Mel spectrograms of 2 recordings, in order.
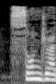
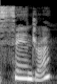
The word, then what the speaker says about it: Sondra: your name was again sondra is that sandra no it's spelt with an o so that's s-o-n d-r-a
